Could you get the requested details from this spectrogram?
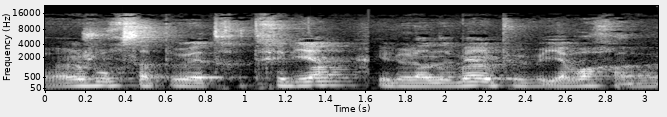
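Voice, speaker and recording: A man talks at a moderate pace in a medium pitch. The room echo is audible. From French Basque Country, Bidart. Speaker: firefighter and sea-trip boat captain. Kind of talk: interview.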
